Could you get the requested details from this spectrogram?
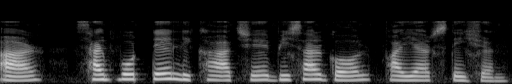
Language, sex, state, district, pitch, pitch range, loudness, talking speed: Bengali, female, Tripura, West Tripura, 205 Hz, 195-230 Hz, -20 LUFS, 80 wpm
